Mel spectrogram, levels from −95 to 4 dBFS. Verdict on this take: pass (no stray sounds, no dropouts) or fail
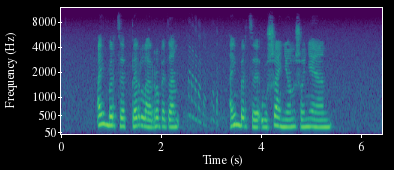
fail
